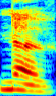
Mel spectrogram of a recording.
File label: "No" English; Lara; Playable Tutorial Level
